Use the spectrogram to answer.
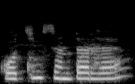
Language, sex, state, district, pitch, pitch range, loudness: Hindi, female, Jharkhand, Sahebganj, 270 Hz, 265-300 Hz, -17 LUFS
